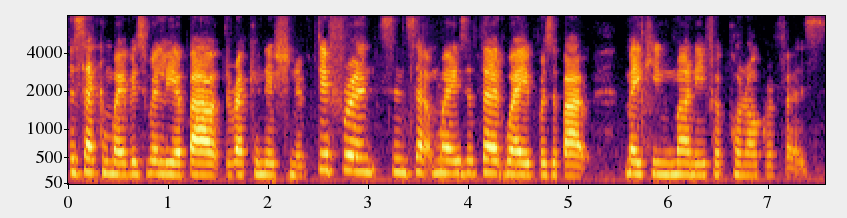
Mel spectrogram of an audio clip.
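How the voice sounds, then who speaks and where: A woman with a southern English accent and a fairly high pitch. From southwest England. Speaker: writer and adult education teacher. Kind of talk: podcast interview. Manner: slightly manic.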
